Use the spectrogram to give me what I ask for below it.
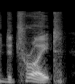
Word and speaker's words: Detroit: am is unstress stressed so when you say Detroit you emphasize Detroit more than the D it's Detroit it's not Detroit it's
